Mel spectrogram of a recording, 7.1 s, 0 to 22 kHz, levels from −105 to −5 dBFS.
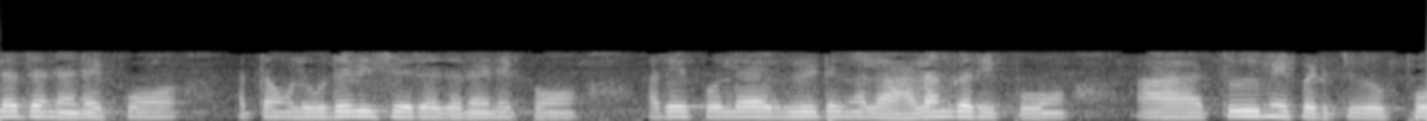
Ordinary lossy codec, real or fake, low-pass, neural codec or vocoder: MP3, 16 kbps; real; 3.6 kHz; none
